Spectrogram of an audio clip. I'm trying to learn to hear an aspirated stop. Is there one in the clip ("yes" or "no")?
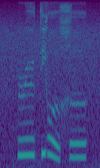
no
